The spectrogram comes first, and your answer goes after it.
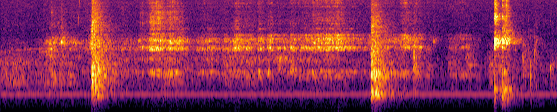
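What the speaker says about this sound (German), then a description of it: "nehmen wir mal den Deckel ab" Metal lid lifted off a Weber Smokey Mountain Cooker smoker holding pork cheeks, giving three sharp metallic clanks and scrapes over a steady humming background, close and clear.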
